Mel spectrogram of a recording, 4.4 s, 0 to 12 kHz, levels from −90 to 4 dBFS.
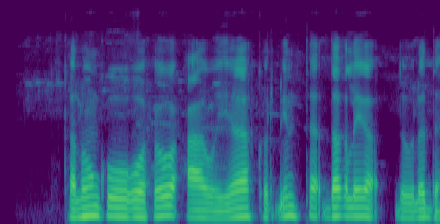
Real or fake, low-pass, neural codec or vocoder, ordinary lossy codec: real; 9.9 kHz; none; none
